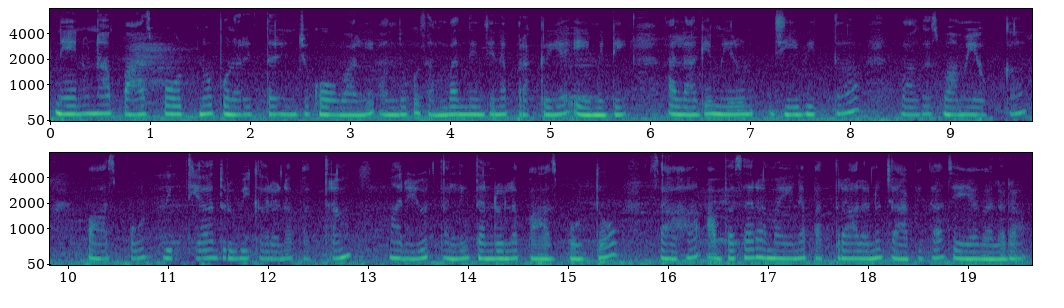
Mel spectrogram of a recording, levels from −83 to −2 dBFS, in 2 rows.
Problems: constant background noise, low volume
